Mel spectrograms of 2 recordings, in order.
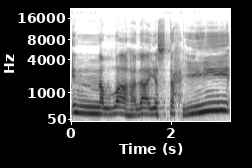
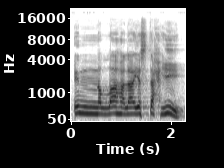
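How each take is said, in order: First: The speaker continues without stopping after the word. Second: The speaker stops right after the final word. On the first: The intended meaning is kept intact. The speaker calls it right. "بل هي" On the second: The meaning becomes distorted and improper. The speaker calls it wrong. "تقف عليها وتقول مثلا إن الله لا يستحي، توقف هون"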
